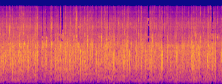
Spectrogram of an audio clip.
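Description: A large crowd applauding: dense, continuous clapping that stays steady throughout.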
